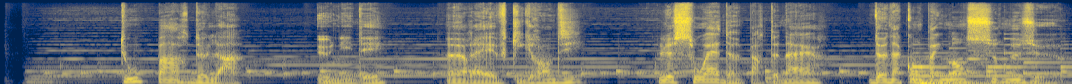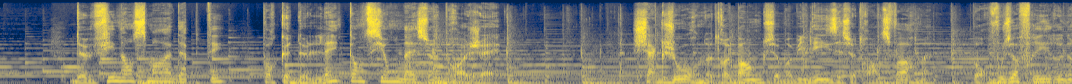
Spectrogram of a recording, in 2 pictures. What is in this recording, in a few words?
Deep calm voice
